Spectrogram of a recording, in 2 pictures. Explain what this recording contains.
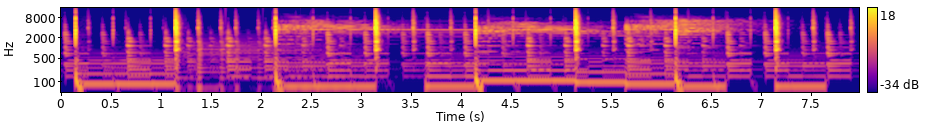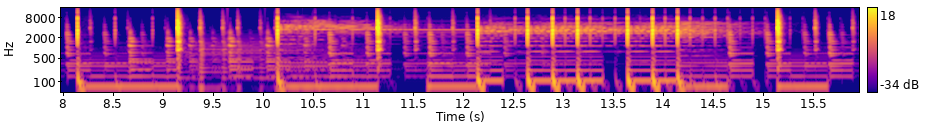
Music > Multiple instruments
a chilled ska/dub loop done with strudel - has sitar and tr707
